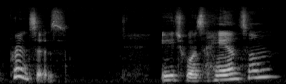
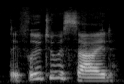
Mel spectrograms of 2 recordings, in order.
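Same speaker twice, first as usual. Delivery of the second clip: usual speaking voice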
